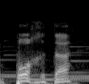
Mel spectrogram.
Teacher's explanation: o r caipira que enrola como em porta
